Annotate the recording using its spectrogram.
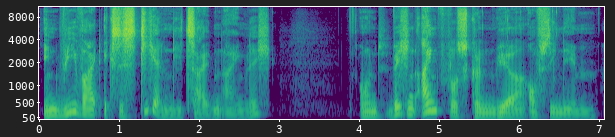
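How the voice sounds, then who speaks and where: A man co-hosting a podcast, talking in a conversational, reflective way with measured phrasing. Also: lowish voice, sing-song, slightly rough. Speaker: podcast co-host.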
